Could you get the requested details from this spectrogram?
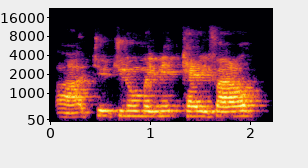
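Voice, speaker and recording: A man hosting a casual podcast chat, telling lively anecdotes. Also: high voice, brisk. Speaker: podcast host. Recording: roomy echo.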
